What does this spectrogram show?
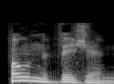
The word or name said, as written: phonevision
